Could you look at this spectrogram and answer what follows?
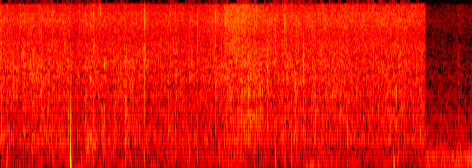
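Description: Long-sliced onions frying in hot oil in a pan for Madurai-style egg kothu, a loud, steady, dense sizzle with a few faint stirring knocks, close up, dropping off abruptly near the end.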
